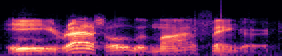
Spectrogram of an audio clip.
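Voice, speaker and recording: A man voicing a weather-beaten, rough frontier man, gruff but secretly tender, in a storybook reading. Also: on the low side, big pitch swings, sharp tone, highs cut off, exaggerated voice. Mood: gruff fondness. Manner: slow, drawn-out, marveling grumble.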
